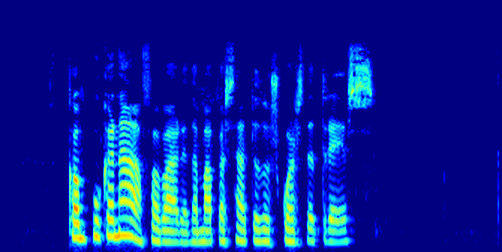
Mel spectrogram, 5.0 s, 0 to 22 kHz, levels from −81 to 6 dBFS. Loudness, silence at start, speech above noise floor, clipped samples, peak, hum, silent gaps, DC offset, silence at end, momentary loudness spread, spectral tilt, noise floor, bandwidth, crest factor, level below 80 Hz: -27 LUFS; 0.7 s; 52 dB; under 0.1%; -6 dBFS; none; none; under 0.1%; 1.3 s; 11 LU; -4.5 dB/octave; -79 dBFS; 11 kHz; 22 dB; -82 dBFS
